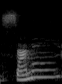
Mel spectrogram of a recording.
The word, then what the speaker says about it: Sanne: already know me I'm sunny from San adopt I oh it's pronounced like sunny outside but with an Ian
